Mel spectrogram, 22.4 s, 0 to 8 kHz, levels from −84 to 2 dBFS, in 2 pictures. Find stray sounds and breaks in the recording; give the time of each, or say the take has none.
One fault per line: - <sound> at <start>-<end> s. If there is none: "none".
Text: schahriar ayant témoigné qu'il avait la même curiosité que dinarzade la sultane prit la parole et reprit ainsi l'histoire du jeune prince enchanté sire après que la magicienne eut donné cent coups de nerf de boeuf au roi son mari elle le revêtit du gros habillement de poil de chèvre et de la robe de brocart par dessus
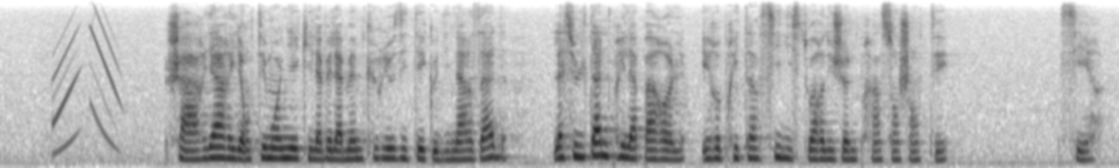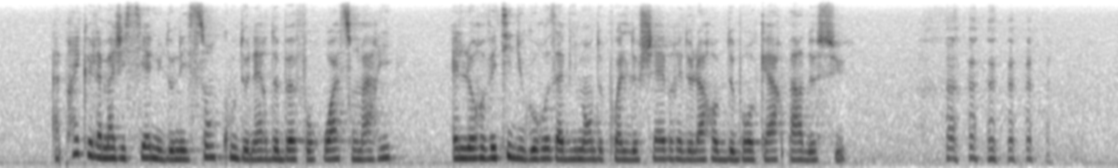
- chirp at 0.5-1.3 s
- laugh at 20.3-21.9 s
